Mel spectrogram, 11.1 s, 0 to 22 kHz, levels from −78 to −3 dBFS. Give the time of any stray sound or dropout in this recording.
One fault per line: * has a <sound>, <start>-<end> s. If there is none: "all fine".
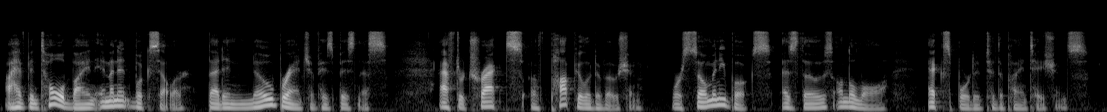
all fine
